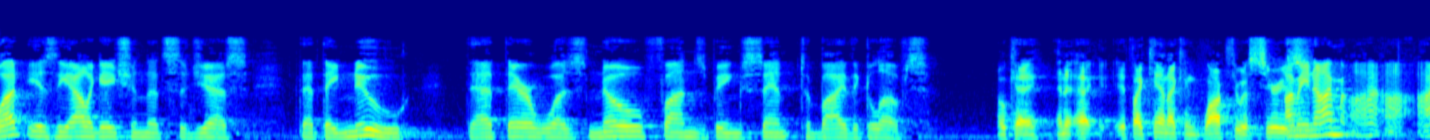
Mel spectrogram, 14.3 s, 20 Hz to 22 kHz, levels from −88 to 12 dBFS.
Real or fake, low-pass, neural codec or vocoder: real; 7.2 kHz; none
